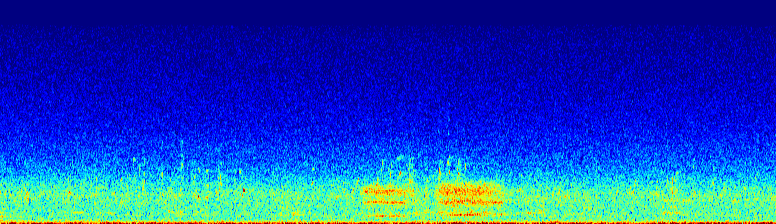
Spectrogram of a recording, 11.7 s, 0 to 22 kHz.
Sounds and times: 0.4s birds 8.4s

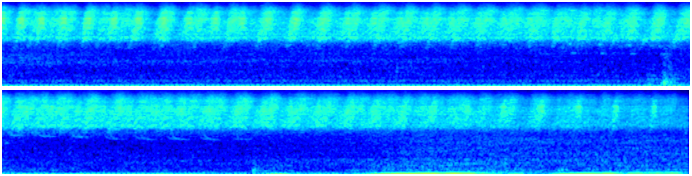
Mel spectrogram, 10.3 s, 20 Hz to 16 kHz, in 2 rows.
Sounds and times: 0.0s Cicadas sound 10.3s

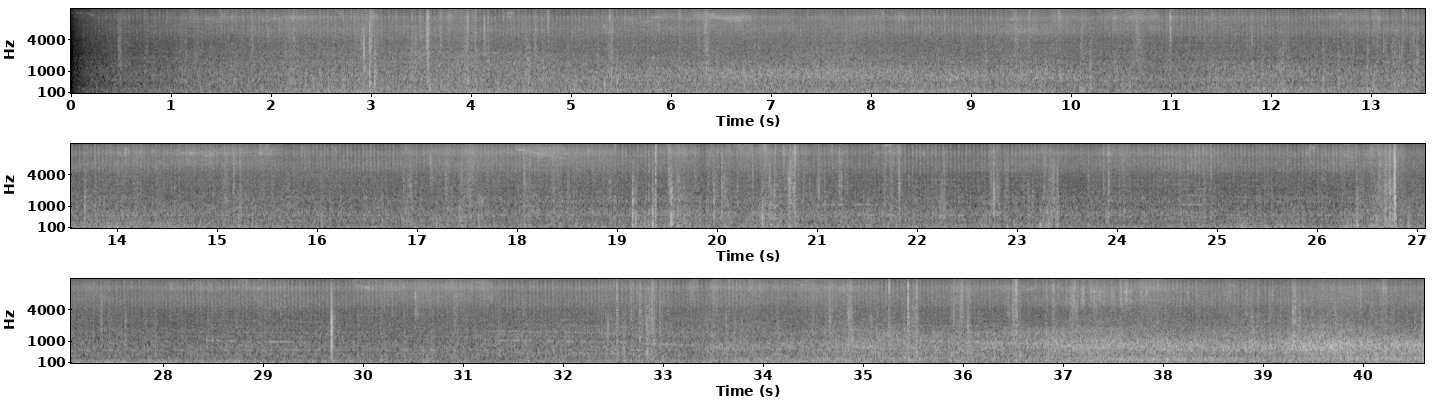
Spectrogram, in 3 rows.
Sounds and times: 0.0s tourist bus idling nearby 40.6s
0.4s Portuguese flag yanking in the strong wind 40.6s

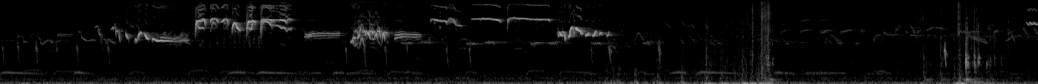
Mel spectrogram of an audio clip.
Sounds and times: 0.0s blackbird 10.3s
0.0s blue tit 10.3s
0.0s pheasant 10.3s

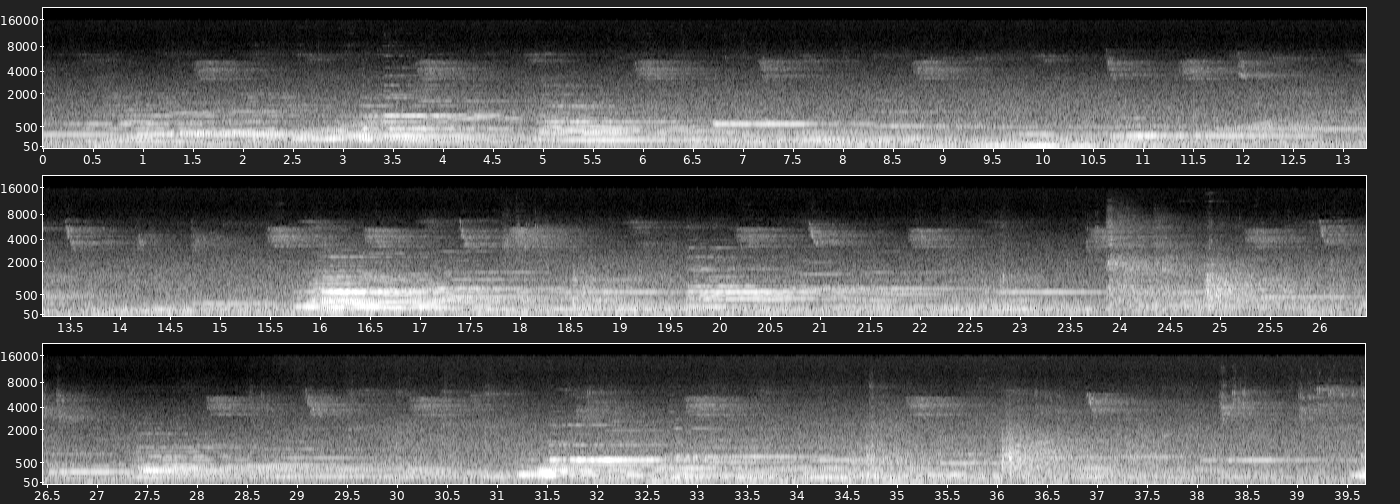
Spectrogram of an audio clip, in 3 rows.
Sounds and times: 0.0s harp 39.6s

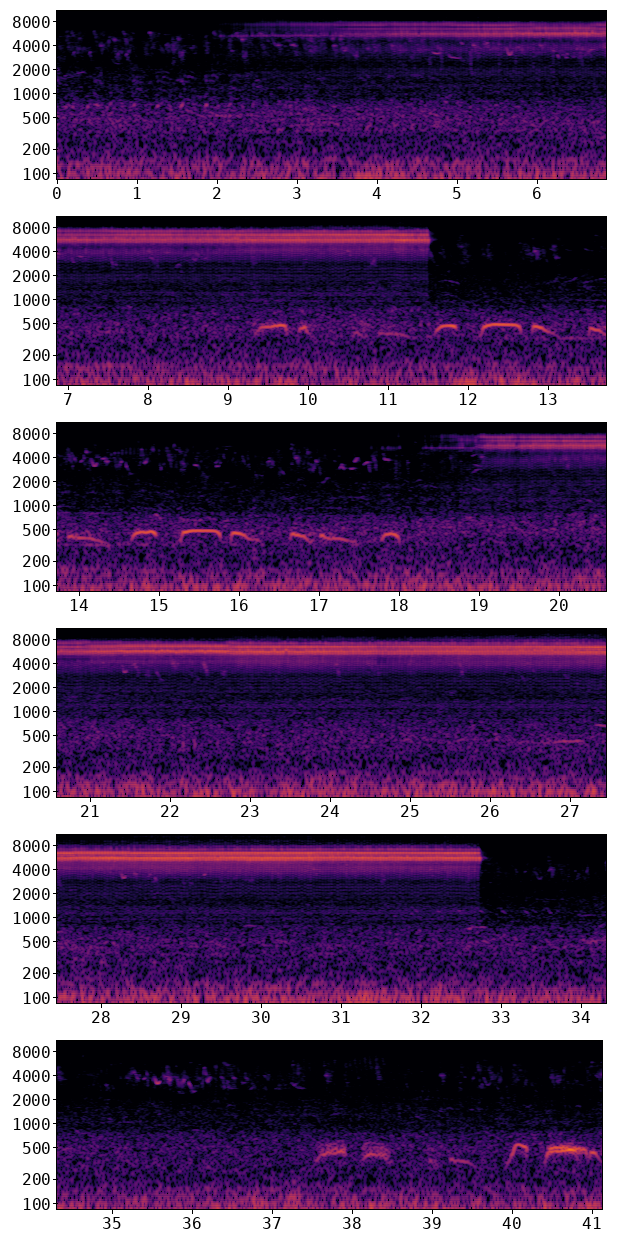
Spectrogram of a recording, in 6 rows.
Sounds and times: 0.0s background noise 41.1s
2.8s grasshopper warbler 11.6s
18.4s grasshopper warbler 32.8s

